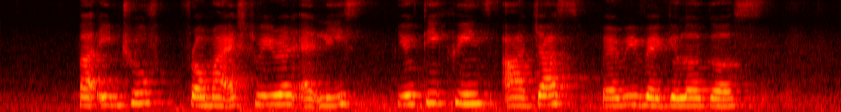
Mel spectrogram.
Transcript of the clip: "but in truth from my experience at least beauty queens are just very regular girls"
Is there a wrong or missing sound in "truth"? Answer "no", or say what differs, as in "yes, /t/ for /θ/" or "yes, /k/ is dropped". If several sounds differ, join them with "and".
yes, /f/ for /θ/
